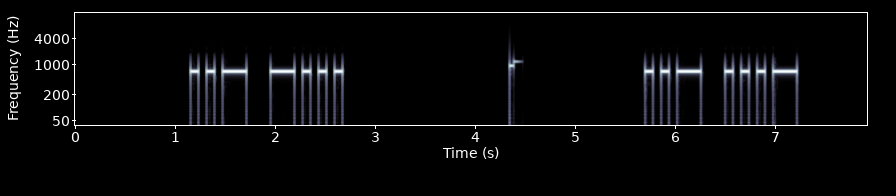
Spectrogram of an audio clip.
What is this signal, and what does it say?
Morse code, heard as a keyed tone, about 15 wpm, 700 Hz. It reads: UB UV
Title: All Cut Numbers - 2-Digit 15wpm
